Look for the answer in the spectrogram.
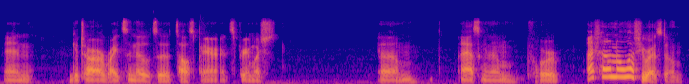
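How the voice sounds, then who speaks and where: A man in his thirties with a low voice and a noticeable creak at the edges. He chats casually as a podcast co-host, rambling excitedly through retellings and slipping into quoted dialogue. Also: normal speed, long pauses, highs cut off. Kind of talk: casual chat.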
